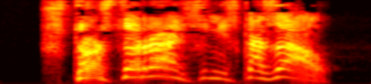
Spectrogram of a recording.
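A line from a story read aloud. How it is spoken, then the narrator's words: Group shouting. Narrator (Russian): закричали гномы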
